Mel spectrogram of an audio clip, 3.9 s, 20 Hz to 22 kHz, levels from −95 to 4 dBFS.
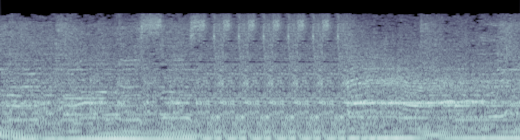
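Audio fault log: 1.67 to 2.60 s, system hang loop: the same 186 ms chunk of audio repeats exactly five times, giving a choppy machine-gun stutter at about 5.4 Hz. What's happening is the system froze while the sound hardware kept replaying whatever sat in its ring buffer. That loop length fits an 8192-sample buffer, and because it's fairly long you hear a stutter rather than a buzz. Essentially no audio goes missing around the freeze.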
